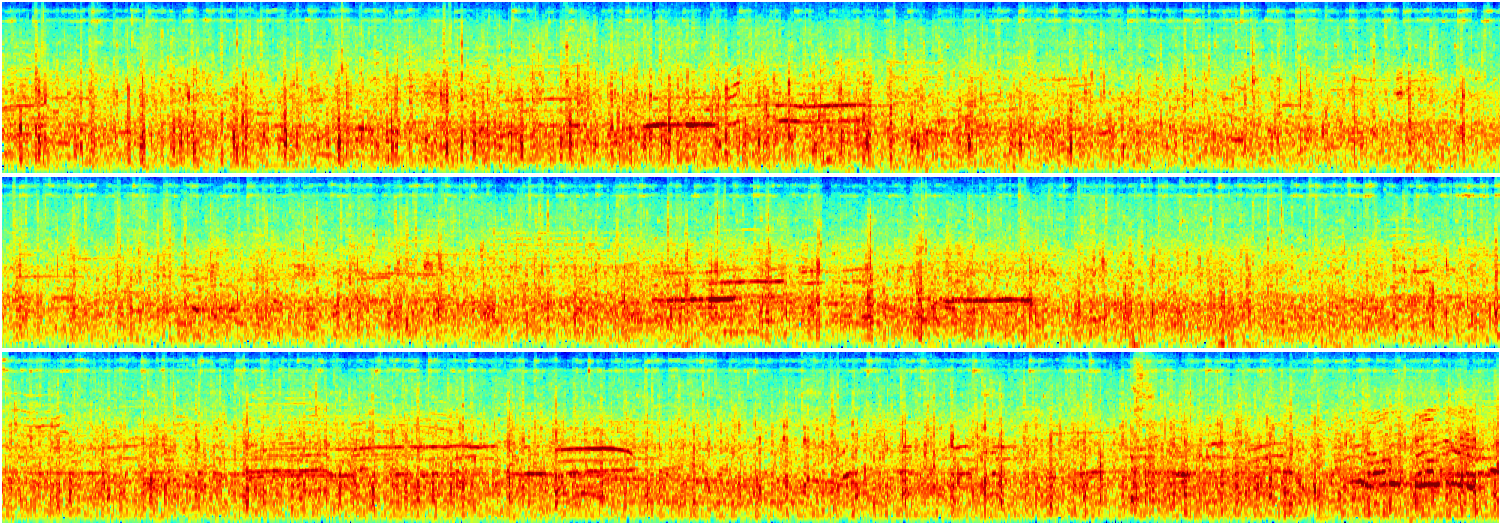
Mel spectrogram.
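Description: A crowd of spectators cheers and shouts nearby, outdoors.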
